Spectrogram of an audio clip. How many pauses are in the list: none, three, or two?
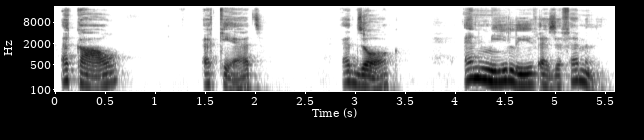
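three. There is a pause before "and me" too. "in American English, there is a pause between a dog and me"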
